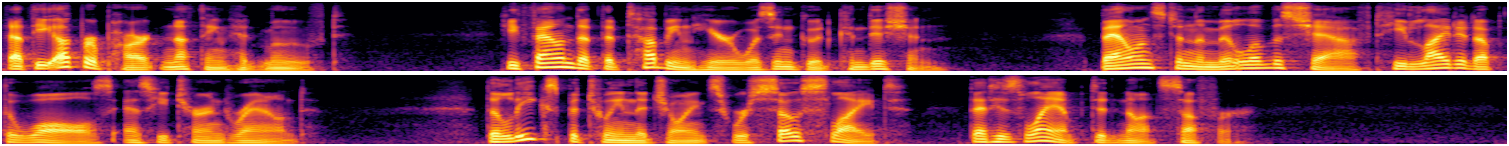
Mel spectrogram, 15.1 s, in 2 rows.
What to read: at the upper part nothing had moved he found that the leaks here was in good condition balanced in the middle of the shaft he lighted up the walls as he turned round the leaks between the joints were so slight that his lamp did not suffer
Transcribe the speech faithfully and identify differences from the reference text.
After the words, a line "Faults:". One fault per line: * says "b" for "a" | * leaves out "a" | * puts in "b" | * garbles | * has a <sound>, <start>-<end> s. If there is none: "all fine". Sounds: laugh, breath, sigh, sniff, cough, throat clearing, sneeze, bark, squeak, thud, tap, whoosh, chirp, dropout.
at the upper part nothing had moved he found that the tubbing here was in good condition balanced in the middle of the shaft he lighted up the walls as he turned round the leaks between the joints were so slight that his lamp did not suffer
Faults:
* says "tubbing" for "leaks"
